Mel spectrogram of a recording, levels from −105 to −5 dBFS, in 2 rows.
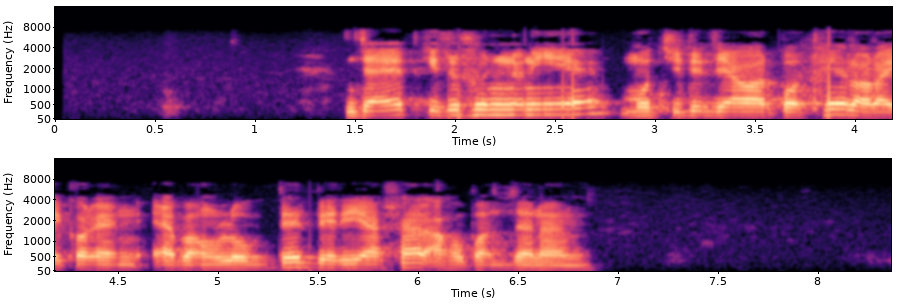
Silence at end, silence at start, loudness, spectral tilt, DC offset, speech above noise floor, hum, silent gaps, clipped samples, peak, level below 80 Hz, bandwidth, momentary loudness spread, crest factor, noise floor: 1.55 s; 1.45 s; -15 LUFS; -5 dB/octave; under 0.1%; 59 dB; none; none; under 0.1%; -2 dBFS; -56 dBFS; 7.4 kHz; 6 LU; 16 dB; -74 dBFS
